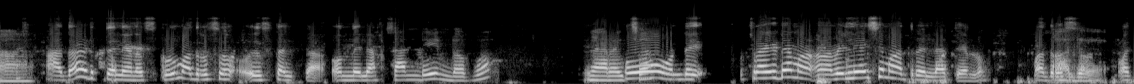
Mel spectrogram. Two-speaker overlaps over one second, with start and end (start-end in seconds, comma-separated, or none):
none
